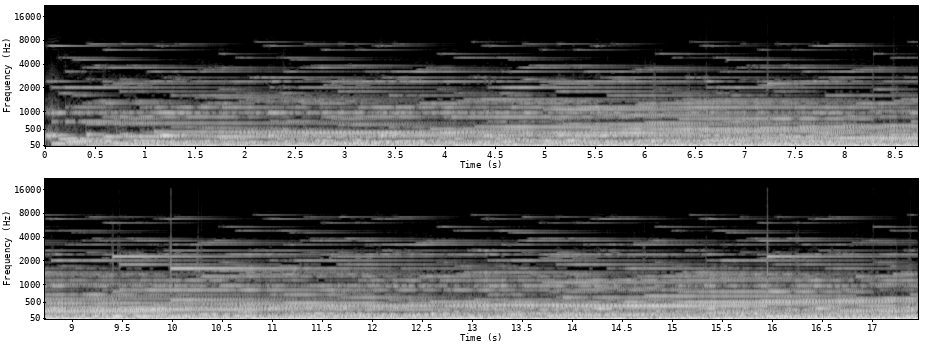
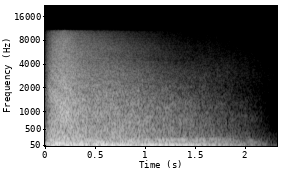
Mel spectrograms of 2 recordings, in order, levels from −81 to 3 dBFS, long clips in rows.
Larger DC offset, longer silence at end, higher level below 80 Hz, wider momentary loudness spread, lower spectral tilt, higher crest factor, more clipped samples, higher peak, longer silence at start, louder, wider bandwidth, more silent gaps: neither; second, 0 s vs 0.25 s; about the same, -14 dBFS vs -16 dBFS; second, 3 LU vs 17 LU; first, -7 dB/octave vs -5 dB/octave; about the same, 12 dB vs 14 dB; neither; about the same, 0 dBFS vs 0 dBFS; about the same, 0 s vs 0 s; about the same, -17 LUFS vs -15 LUFS; second, 7.6 kHz vs 11 kHz; neither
